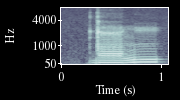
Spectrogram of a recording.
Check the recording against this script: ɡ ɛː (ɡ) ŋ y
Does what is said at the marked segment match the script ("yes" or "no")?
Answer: no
